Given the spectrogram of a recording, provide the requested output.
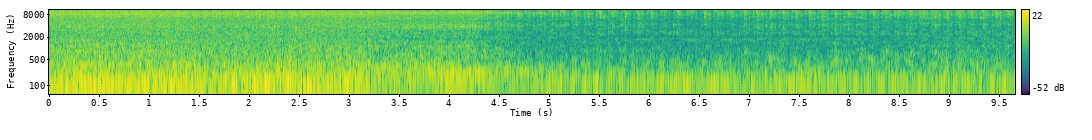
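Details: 1973 Mercury Cougar XR7 V8, first start since 1985, oil/2-cycle mix in cylinders, no oil pressure shown on possibly faulty gauge: even idle with light quick ticking three or four a second; owner suspects noisy lifters from old engine, unconfirmed.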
